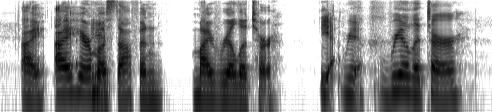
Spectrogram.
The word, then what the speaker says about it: realtor: But I mean, I guess in this way, it really just is realtor. Like that's Yeah. the proper way to say it.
